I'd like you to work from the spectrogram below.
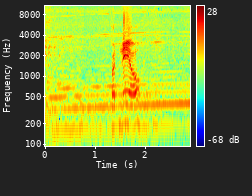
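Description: A Group C prototype race car engine at Spa-Francorchamps in Automobilista 2, a steady droning engine tone held throughout with a short tire squeal or shift near the middle, and someone briefly speaks over it.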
